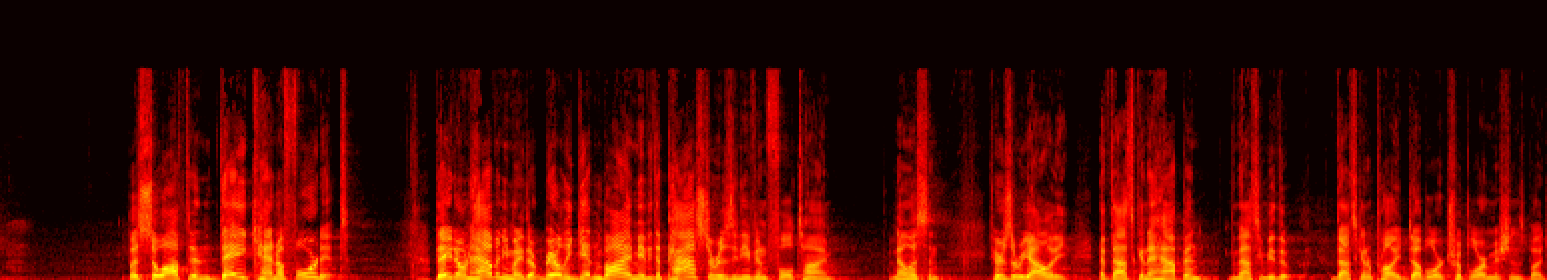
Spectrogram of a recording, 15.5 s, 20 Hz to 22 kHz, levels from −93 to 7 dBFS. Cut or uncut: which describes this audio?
cut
